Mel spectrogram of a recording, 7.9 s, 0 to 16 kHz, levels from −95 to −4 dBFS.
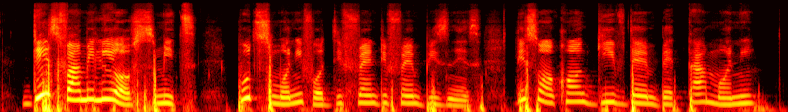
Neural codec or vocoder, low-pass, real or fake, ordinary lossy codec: none; 14.4 kHz; real; AAC, 64 kbps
